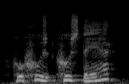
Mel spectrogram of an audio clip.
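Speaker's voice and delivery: quavering voice. Narrator reads a character trying to show pluck at a door, quavering voice. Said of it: "in a quavering voice asked".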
